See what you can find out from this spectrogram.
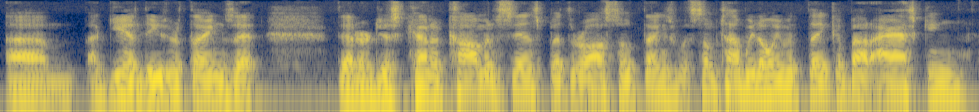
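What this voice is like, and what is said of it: Southern American accent. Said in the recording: “There's my southern accent”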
